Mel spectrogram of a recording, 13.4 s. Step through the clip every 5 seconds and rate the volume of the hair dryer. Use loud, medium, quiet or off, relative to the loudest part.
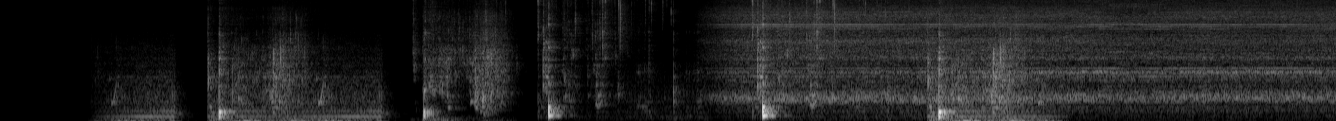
off, loud, loud.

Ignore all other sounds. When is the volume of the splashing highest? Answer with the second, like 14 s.
8 s.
